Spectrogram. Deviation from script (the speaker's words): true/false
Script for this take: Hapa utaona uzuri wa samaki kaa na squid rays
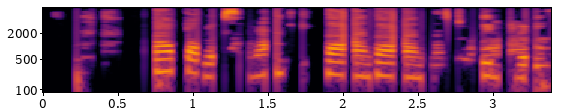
true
